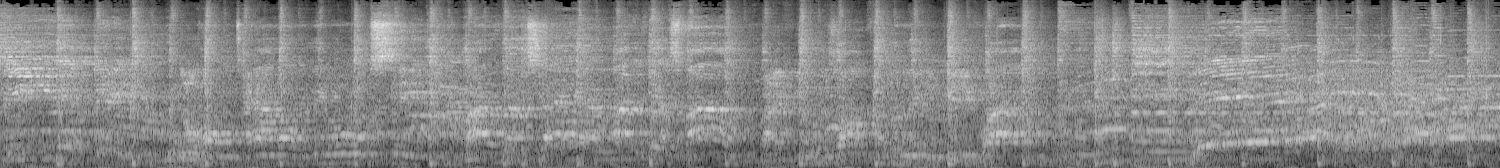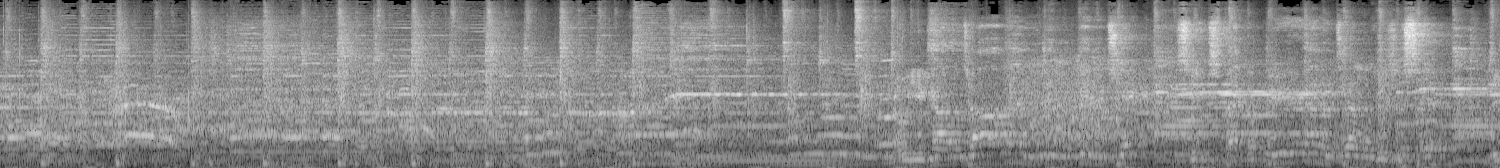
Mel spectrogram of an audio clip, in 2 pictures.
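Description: Live country band playing an instrumental break between verses, with drums, acoustic guitars and a lead line whose notes slide between pitches. Heard from among the audience in a large venue.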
